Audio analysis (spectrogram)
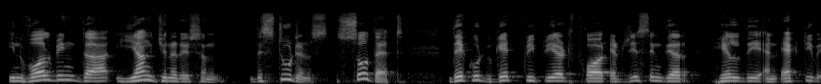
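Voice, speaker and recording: A man's voice: fairly high pitch, fairly bright tone. Earnest man speaking from the floor. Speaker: audience member at a conference. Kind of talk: conference floor comment. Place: conference hall.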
